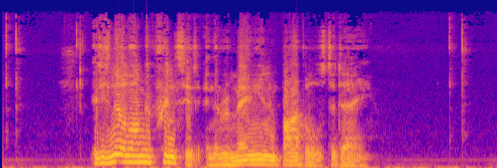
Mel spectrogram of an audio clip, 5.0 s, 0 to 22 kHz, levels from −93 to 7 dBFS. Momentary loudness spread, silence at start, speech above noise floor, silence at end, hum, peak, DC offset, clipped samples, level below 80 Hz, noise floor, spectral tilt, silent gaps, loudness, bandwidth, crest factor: 20 LU; 0.05 s; 29 dB; 0.3 s; none; 0 dBFS; under 0.1%; under 0.1%; -28 dBFS; -37 dBFS; -5 dB/octave; none; -9 LUFS; 16 kHz; 10 dB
